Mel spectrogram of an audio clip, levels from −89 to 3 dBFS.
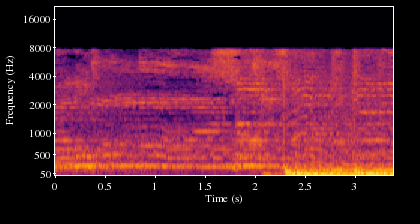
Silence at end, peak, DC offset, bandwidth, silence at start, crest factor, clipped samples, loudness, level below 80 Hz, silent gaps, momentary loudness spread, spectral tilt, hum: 0 s; -2 dBFS; under 0.1%; 8.2 kHz; 0 s; 12 dB; under 0.1%; -18 LUFS; -16 dBFS; none; 10 LU; -4 dB/octave; none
